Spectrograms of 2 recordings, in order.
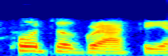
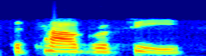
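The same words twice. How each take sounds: First: Photography as foh-toh-GRAF-ee, with full O vowels; Indian English pronunciation. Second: Photography as fuh-TAH-gruh-fee, stress on the second syllable; American pronunciation. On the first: Showing how people in India say it, foh-toh-graf-ee for photography. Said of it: "'cause we say photography". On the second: Learner practising for an English test, American fuh-TAH-gruh-fee for photography. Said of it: "I was trying to say photography". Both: Shown as a demonstration.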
